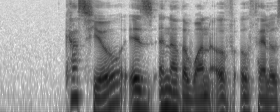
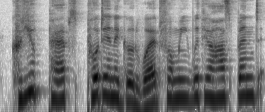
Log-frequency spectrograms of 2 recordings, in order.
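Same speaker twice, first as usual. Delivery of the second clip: high-pitched pleading; hammed-up wheedling; timid request; 12 semitones higher, 4 dB louder than usual. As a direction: ask a favour meekly, pitched way up. Cassio begs a favour.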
